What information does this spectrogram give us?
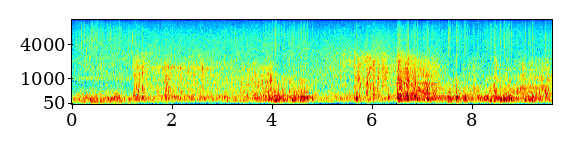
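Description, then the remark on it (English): Deep, rolling thunder rumbles continuously with no speech, swelling in loudness over several seconds, its low booming growl layered with a hiss like wind or rain; the thunder from the death of Yoda scene in the film, sound by Ben Burtt. “The death of Yoda, thunder.”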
